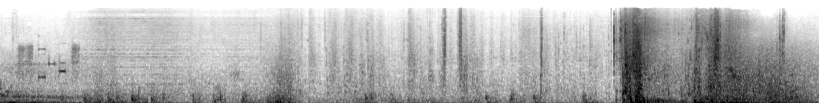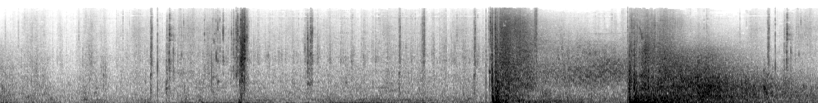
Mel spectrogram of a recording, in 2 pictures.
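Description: Pirate pistol fire in Fortnite: scattered sharp reports, some loud and close with booming tails, others lighter, spaced irregularly across the stretch with quieter game noise between.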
